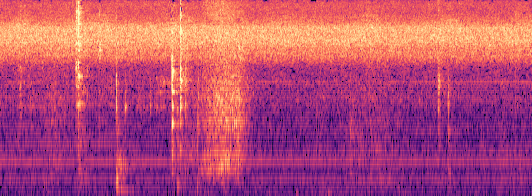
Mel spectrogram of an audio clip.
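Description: Light clicks and taps of a steel rule and digital vernier calipers being handled and set against a metal tube on a rubber bench mat, with a short scrape about two seconds in. A faint steady hum sits underneath.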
